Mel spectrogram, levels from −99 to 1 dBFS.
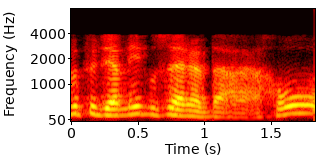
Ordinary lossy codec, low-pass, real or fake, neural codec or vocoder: AAC, 16 kbps; 7.2 kHz; fake; codec, 16 kHz, 0.3 kbps, FocalCodec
